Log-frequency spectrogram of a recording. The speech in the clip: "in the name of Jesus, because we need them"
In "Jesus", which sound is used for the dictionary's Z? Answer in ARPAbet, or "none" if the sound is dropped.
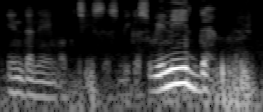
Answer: S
